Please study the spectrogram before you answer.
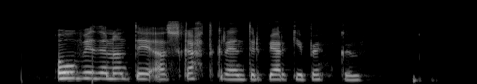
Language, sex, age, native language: Icelandic, female, 18-19, Icelandic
